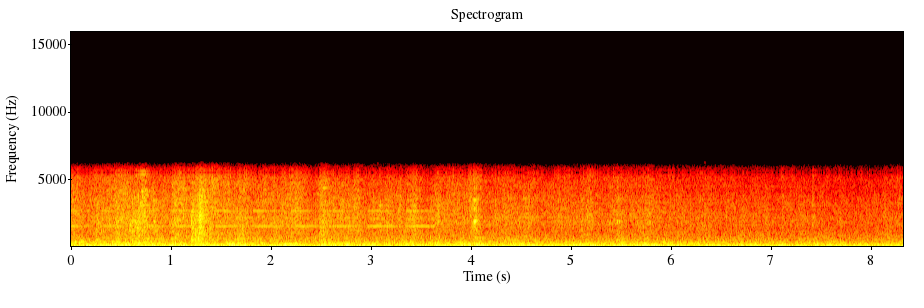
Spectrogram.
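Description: Covered hopper cars at the tail of a BNSF freight train rolling past, their wheels clacking over rail joints over a steady low rumble, with a faint steady high-pitched tone in the first few seconds. As the last car goes by, about halfway through, the clacks stop and only the low rumble remains.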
